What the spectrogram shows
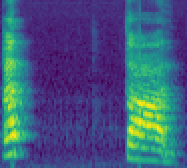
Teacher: تشدید کا مطلب یہ ہوتا ہے کہ ہمیں یہاں 2 بار آواز نکالنی ہے تے کی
